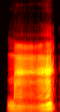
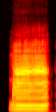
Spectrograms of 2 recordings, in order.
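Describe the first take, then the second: First: The pitch dips down then rises again. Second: The pitch stays level and steady. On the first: "goes down and up" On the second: "Keep your throat level on the first tone"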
